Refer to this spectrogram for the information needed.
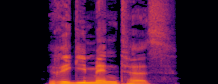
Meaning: genitive singular of Regiment
- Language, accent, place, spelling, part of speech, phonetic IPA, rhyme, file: German, Germany, Berlin, Regimentes, noun, [ʁeɡiˈmɛntəs], -ɛntəs, De-Regimentes.ogg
